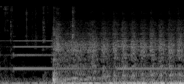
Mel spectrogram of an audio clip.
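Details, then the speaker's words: 2002 Ford F150 after engine computer (PCM) swap that won't accept programming: chime, then starter cranks steadily but engine never fires; crank no-start, owner suspects the unprogrammed PCM, not confirmed. "that's why something wrong with it it doesn't want to start also"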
